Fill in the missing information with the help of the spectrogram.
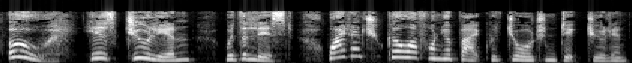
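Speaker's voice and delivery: put-on high, lively girl's voice; happy Anne. Anne urges Julian to go cycling, happy.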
